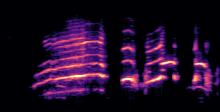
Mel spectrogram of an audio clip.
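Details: A Pacific Loon, a summer breeder on coastal lakes and ponds of the Chukchi Sea coast, gives a wail or yodel: a long, wailing, harmonic note of about a second, then three shorter, broken, yelping phrases in quick succession.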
